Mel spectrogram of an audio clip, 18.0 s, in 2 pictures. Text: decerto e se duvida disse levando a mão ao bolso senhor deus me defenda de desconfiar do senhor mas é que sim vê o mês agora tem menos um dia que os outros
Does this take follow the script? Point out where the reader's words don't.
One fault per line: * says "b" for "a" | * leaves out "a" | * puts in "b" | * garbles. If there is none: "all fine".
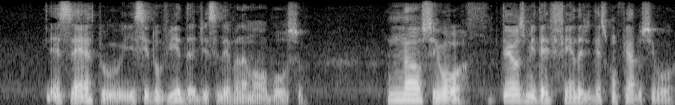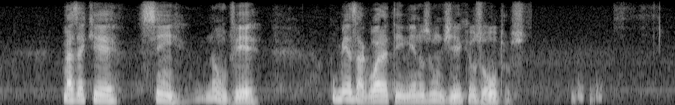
* puts in "não"
* puts in "não"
